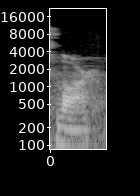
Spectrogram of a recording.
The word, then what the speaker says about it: VAR: Reactive power, we call it VA reactive, volt amp reactive, or we just pronounce it as VAR.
